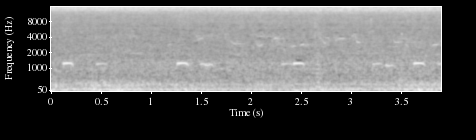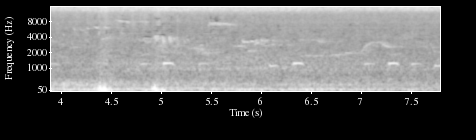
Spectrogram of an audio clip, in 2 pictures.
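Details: Common midwife toads call by day, unusually, at Schaelsberg near Valkenburg, South Limburg, Netherlands; they give short, pure, bell-like piping notes repeated every second or so.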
